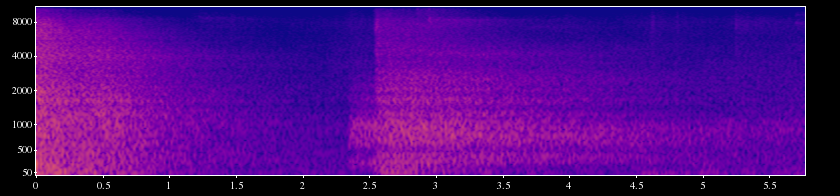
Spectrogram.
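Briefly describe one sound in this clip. A rubber ball is hit hard and smacks off the walls of a loud, echoing court.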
